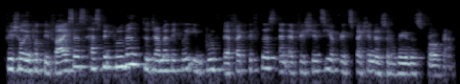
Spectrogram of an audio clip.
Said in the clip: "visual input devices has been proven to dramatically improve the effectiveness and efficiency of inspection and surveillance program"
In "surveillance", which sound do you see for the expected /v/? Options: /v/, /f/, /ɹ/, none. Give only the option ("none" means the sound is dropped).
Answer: /v/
